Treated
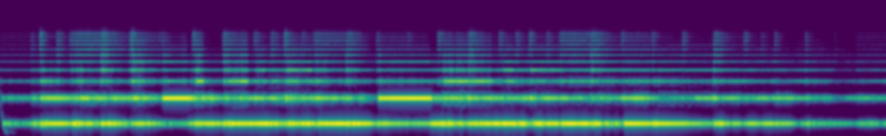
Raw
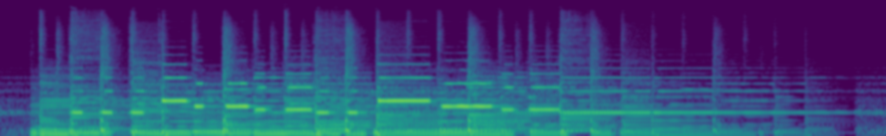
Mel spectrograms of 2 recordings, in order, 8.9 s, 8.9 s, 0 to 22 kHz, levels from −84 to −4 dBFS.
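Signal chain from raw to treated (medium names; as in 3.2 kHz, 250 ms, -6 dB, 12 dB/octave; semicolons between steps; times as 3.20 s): one-sided wavefolder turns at -20 dBFS; vocoder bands 32, square 377 Hz; feedback echo behind a band-pass 378 ms, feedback 79%, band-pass 1.6 kHz, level -23 dB; reverse; compression 8:1, threshold -34 dBFS, peak gain reduction 16.5 dB; reverse; loudness maximiser +29.5 dB; trim -1 dB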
